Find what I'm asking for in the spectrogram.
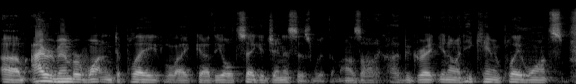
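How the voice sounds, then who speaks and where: Through noticeable background noise, a man with a fairly low pitch talks at a very fast pace, his loudness swinging widely. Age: 40s. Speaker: guest on faith podcast, pastor's son. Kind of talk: casual chat. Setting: podcast studio. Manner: halting, many fillers and repeats.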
